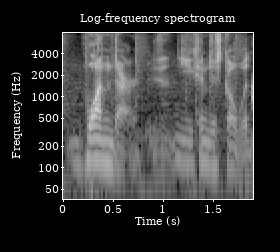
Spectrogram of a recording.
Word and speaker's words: Wunder: would be pronounced yeah it would be pronounced vinder but it's wonder you can just go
